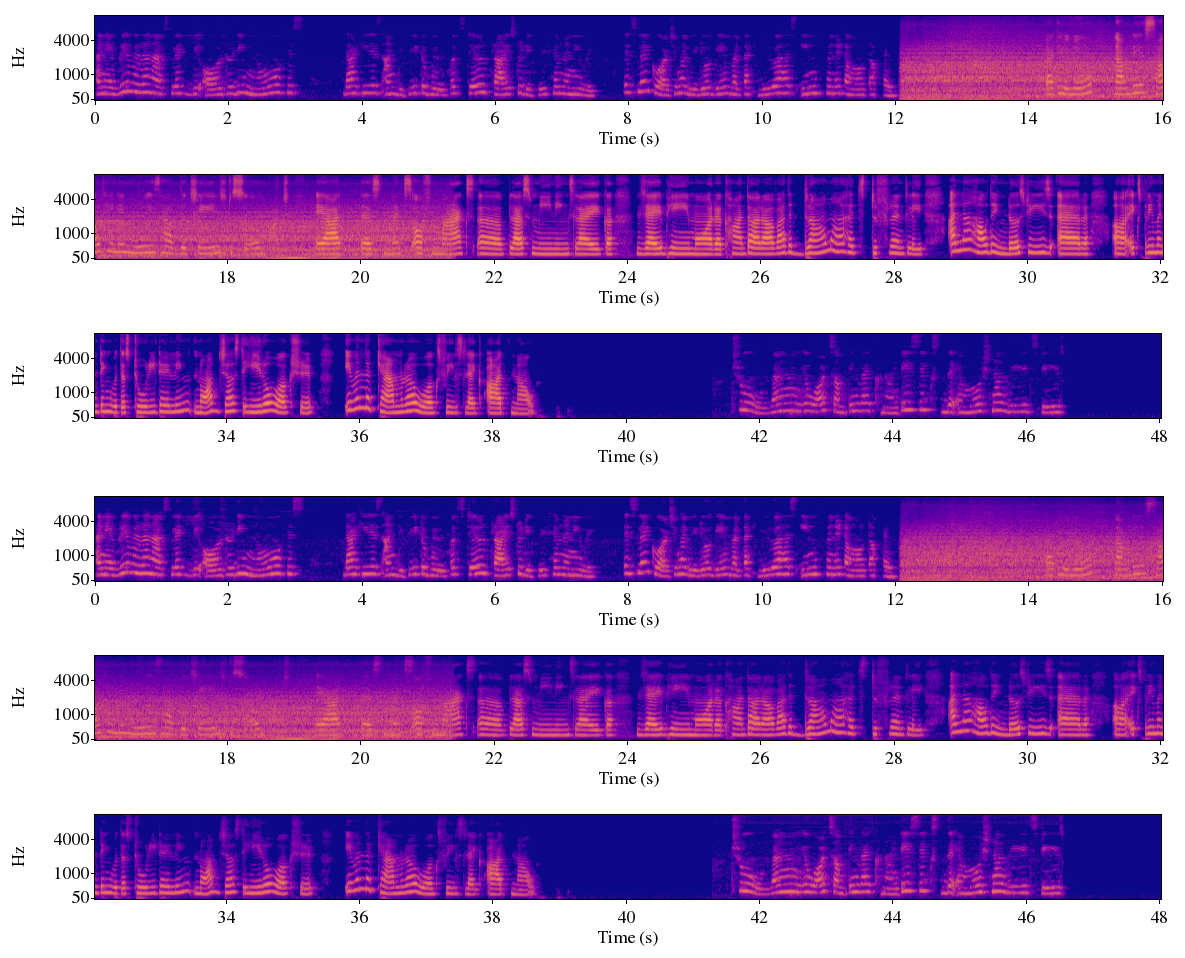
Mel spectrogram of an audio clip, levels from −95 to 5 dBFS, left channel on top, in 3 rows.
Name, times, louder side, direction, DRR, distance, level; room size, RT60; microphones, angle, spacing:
voice 1, 0.0-3.1 3.7-7.5 7.9-12.2 41.6-46.6, right 5 dB, 60° right, 0.6 m, -41 dB
sound 1, 12.1-21.4, left 1 dB, 5° left, 1.2 m, -35 dB
voice 2, 14.2-15.0 15.3-35.3 35.8-38.6, left 5 dB, 65° left, 0.5 m, -31 dB
4.7 x 4.2 x 5.3 m
head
